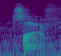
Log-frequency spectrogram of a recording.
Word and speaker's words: GIF: Actually, it's pronounced Jeff.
